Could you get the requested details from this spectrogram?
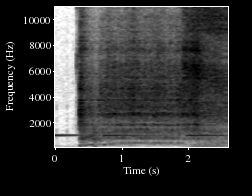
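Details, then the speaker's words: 1993 Chevy Caprice after tune-up: new spark plugs, plug wires, distributor cap, rotor, PCV valve, EGR valve: short silence, then engine catches instantly with almost no cranking and settles into steady clean idle; normally cranks long before starting. "oh wow dude it fired up instantly like it was instantaneous"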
